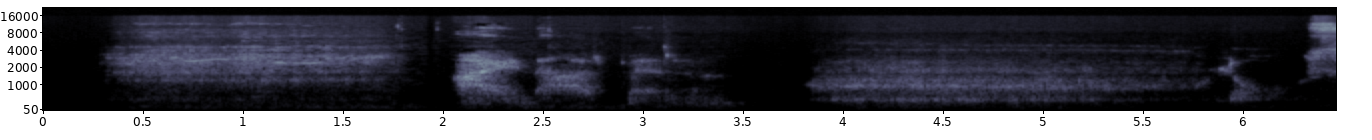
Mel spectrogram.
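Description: A man breathing audibly into the microphone as part of a guided breathing exercise: a long breath in, a few short breathy sounds, then a long, slow breath out.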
